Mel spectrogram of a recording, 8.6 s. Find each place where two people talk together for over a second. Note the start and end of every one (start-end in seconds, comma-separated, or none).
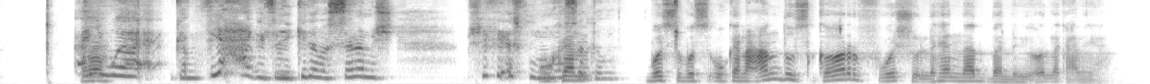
none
